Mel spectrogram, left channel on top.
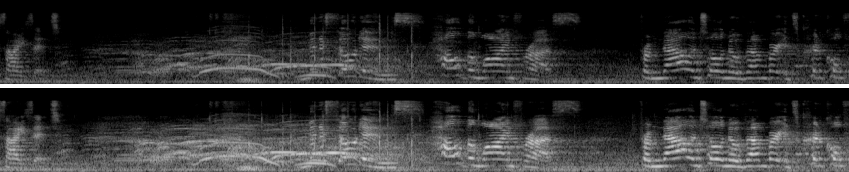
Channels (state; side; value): quieter; left; 13.2 dB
